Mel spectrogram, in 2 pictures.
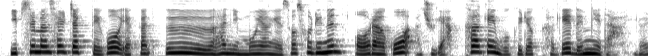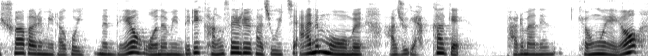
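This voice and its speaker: Patient female pronunciation teacher, native Korean speaker, mid-pitched voice, drawn-out demonstrations of sounds. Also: darkish tone. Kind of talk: pronunciation lesson.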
